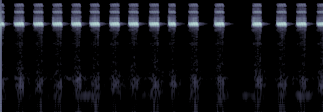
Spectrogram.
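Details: Cricket chirping at night: bright, high, short pulses repeated steadily about twice a second, with one brief pause near the end; no other sounds.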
